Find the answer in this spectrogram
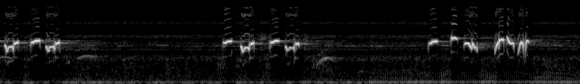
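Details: Sooty-headed bulbul calling loudly, for luring birds: short groups of three bright, warbled fluty notes repeated roughly every two seconds, the last group more varied and rising, with a faint low hum behind.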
